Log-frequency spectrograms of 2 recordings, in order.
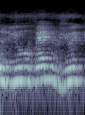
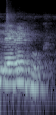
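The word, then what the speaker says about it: Leeuwenhoek: थे एंटोनी वैन लेवेनहुक या आपको ल्यूवेन ह्यूक ऐसे कुछ लग रहा होगा, लेकिन इसका प्रोनाउंसिएशन है लेवेनहुक।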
